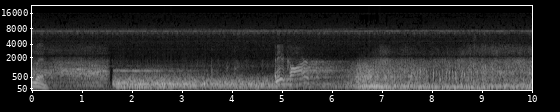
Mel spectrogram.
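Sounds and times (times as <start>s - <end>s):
faint thin steady tone: 0.0s - 4.9s
low steady rumbling: 1.6s - 10.0s.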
